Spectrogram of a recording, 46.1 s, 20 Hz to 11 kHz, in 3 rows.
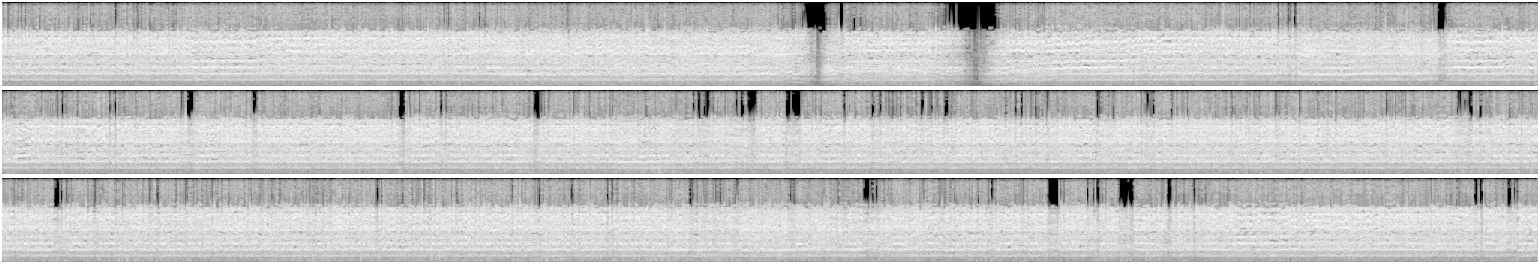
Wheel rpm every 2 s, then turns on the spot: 230, 230, 230, 190, 120, 180, 230, 230, 240, 230, 230, 230, 230, 230, 230, 230, 240, 240, 230, 230, 230, 230, 230.
none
